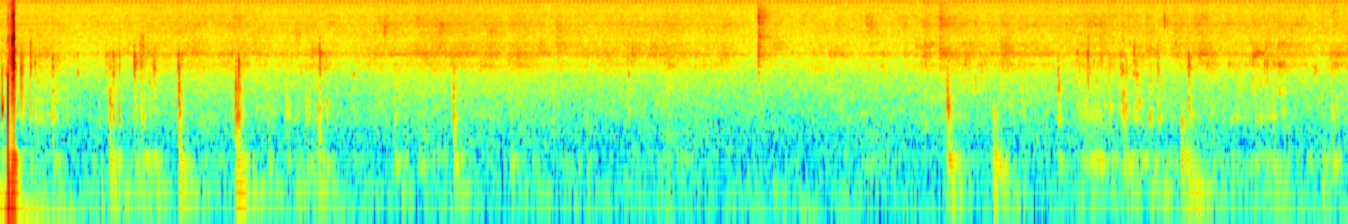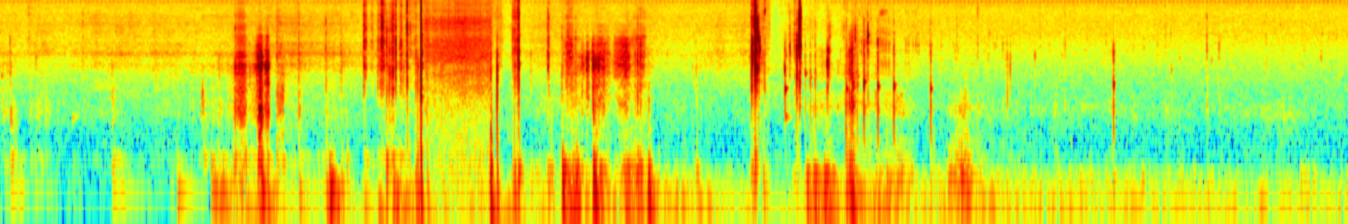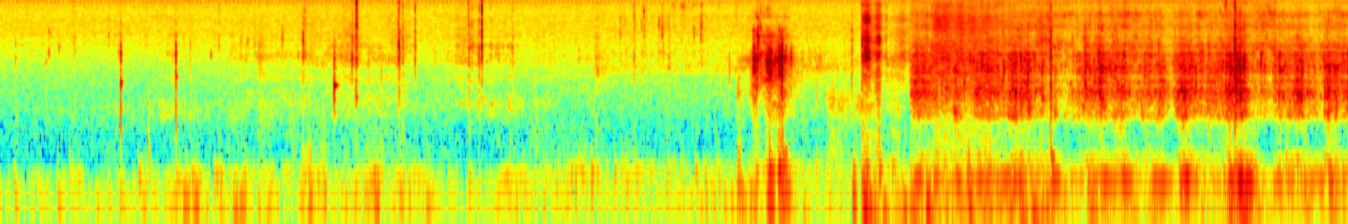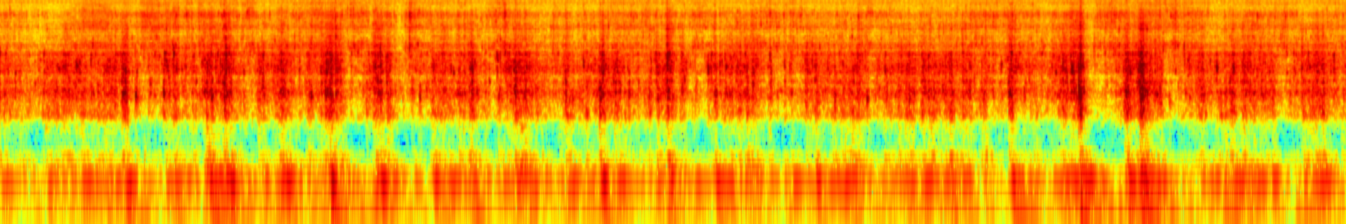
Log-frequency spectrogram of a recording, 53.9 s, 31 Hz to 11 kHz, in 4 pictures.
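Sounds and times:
water splashing against camera housing: 0.0s - 0.6s, 15.6s - 20.0s, 21.0s - 23.6s, 33.1s - 53.9s
muffled underwater rumble: 15.3s - 53.9s.

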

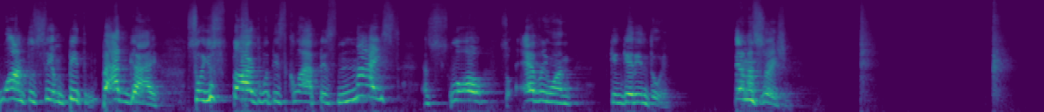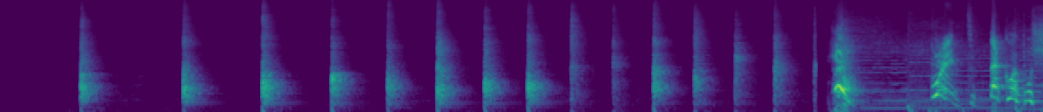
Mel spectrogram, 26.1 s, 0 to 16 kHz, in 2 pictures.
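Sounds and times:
slow hand clapping: 10.7s - 11.1s, 12.4s - 12.9s, 14.0s - 14.6s, 15.3s - 23.4s.

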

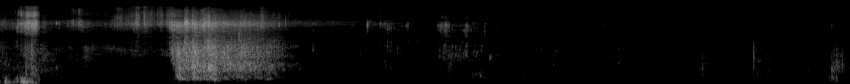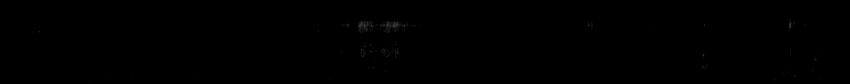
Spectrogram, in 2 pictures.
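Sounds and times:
net splashing on water: 0.2s - 3.1s
faint splashes and drips: 0.2s - 6.5s.

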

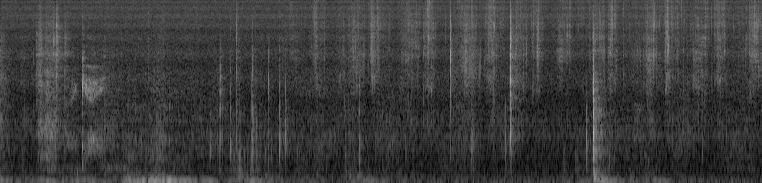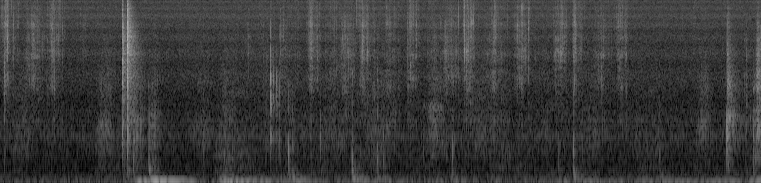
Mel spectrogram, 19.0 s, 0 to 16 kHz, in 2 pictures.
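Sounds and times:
crumbly mixture crackling: 0.0s - 11.5s, 12.1s - 19.0s
sticky squishing: 2.5s - 11.3s, 12.4s - 17.8s.

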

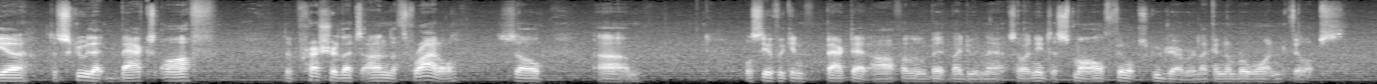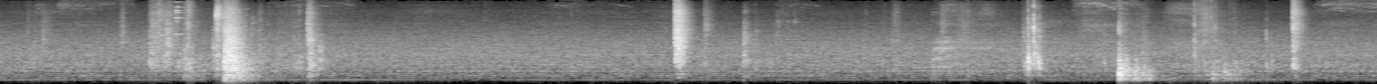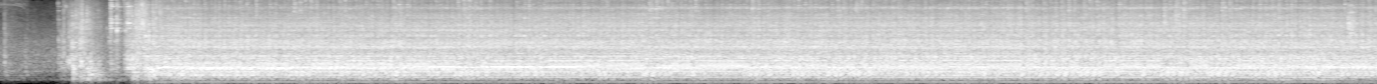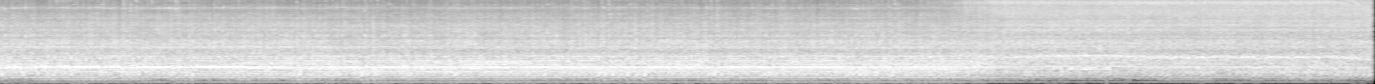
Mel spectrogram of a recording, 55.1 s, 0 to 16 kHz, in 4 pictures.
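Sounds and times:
chainsaw engine running: 28.2s - 55.0s.

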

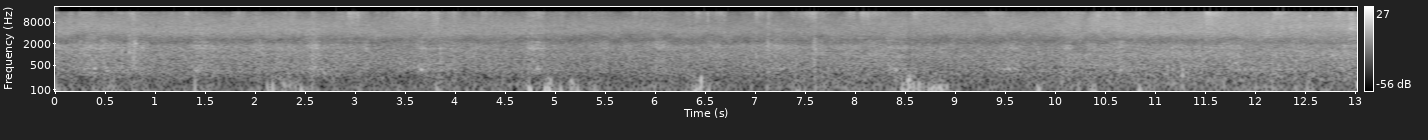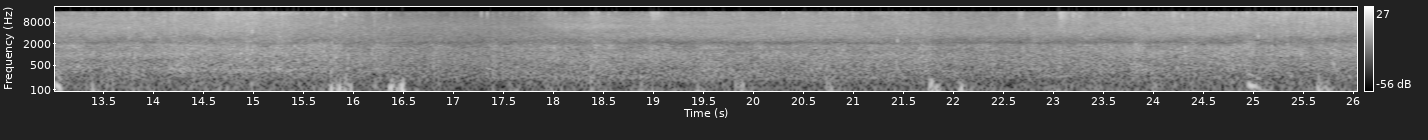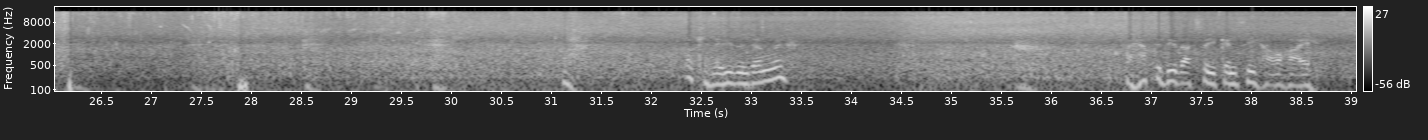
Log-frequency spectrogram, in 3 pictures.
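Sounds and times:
stream and waterfall rushing: 0.0s - 39.0s
low thumps on microphone: 4.7s - 5.4s, 8.4s - 9.0s, 15.8s - 16.6s.

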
